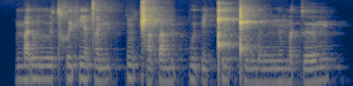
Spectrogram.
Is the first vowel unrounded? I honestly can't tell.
yes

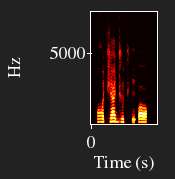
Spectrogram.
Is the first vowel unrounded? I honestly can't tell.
no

